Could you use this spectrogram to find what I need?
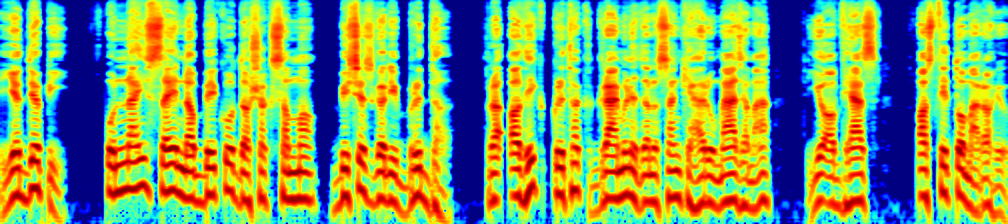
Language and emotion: Nepali, neutral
